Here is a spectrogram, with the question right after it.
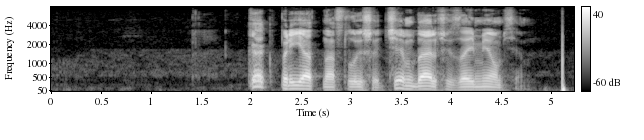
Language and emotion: Russian, positive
